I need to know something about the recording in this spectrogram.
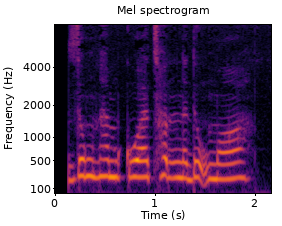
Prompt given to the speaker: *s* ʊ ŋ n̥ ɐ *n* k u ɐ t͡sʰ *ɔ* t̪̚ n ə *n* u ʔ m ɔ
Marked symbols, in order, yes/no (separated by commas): no, no, yes, no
